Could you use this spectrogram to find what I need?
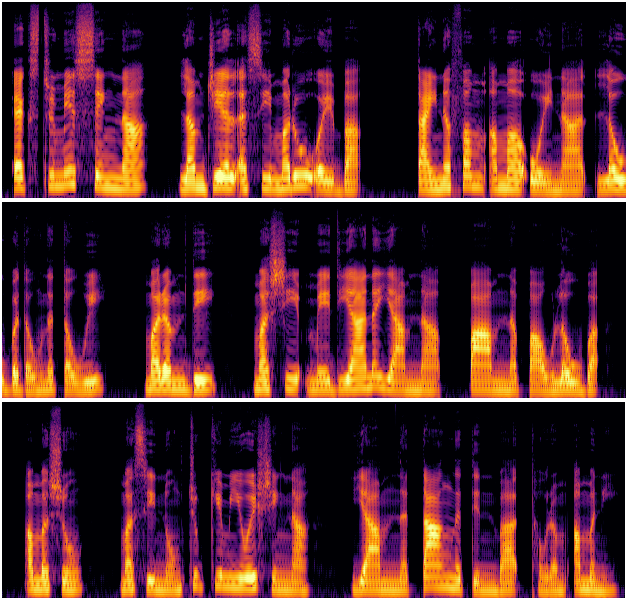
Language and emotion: Manipuri, neutral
